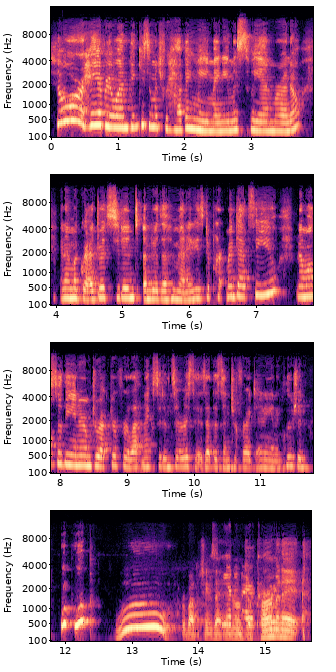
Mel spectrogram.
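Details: Adult woman speaking; Normal fluent speech.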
